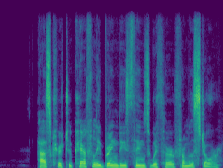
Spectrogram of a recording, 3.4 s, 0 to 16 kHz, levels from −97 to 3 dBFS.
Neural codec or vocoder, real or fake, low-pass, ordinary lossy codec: codec, 44.1 kHz, 3.4 kbps, Pupu-Codec; fake; 14.4 kHz; none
